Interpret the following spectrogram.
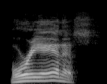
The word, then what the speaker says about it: Boreanaz: Boreanaz.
